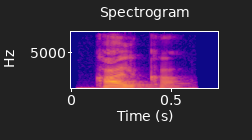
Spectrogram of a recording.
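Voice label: "kalka", Azerbaijani; Orfoqrafiya Lüğəti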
